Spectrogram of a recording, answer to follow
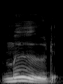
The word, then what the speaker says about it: mood: good we have the the double O sound is pronounced differently its oooo D in both cases but we say good uh-uh and then mood ooh good mood is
